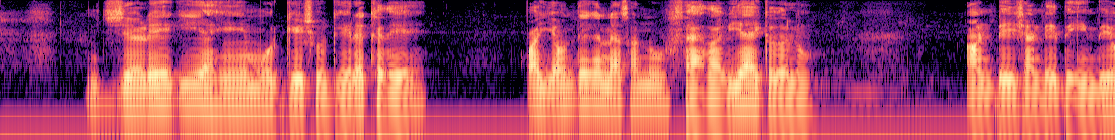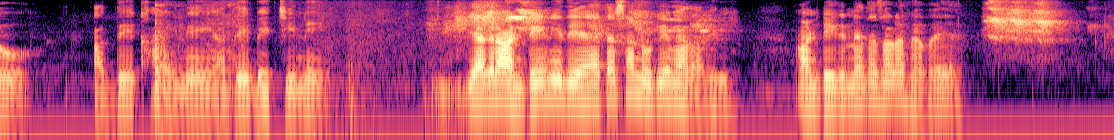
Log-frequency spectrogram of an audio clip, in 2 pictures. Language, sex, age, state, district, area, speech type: Dogri, male, 18-30, Jammu and Kashmir, Kathua, rural, spontaneous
